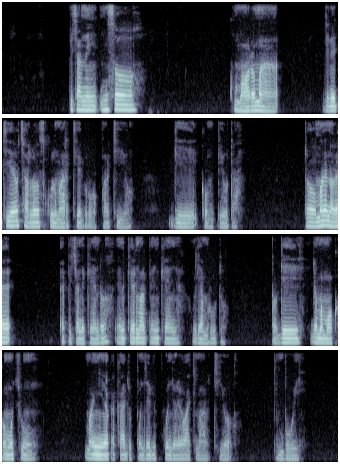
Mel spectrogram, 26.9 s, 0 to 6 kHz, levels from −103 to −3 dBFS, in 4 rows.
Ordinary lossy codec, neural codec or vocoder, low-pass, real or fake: none; none; 5.4 kHz; real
